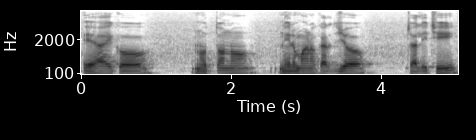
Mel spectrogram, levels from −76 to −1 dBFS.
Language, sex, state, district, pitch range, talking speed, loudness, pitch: Odia, male, Odisha, Malkangiri, 100-110 Hz, 70 wpm, -16 LUFS, 105 Hz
